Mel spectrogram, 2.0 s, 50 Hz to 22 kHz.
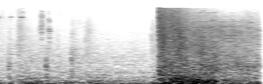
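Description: Pistol gunfire in the video game XCOM 2, a sudden loud burst of shot noise that lingers after a quieter stretch of background game sound.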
